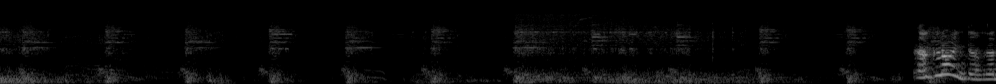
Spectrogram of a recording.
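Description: A wrench clangs repeatedly against a metal machine.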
